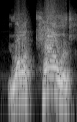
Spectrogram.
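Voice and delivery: high, loud accusation; arguing. A narrator's reading. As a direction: hurl the insult at the pilot. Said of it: "argued Captain Riley".

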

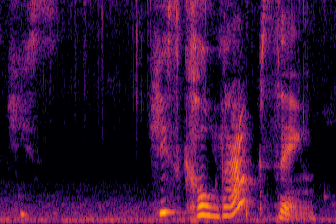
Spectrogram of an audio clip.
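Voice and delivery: staring in disbelief; stunned. A narrator's reading. Alienora gasps as the wizard collapses. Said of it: "in a stunned voice".

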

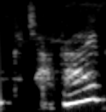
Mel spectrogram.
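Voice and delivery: softly whispered good job; whispered praise. Real, not acted. Teacher whispering praise to the children after the song, hushed.

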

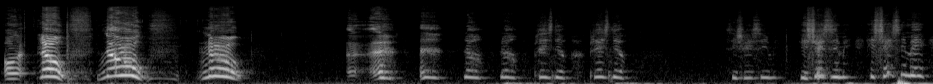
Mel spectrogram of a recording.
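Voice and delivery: high, crying panic; anguished denial. Real, not acted. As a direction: plead while fleeing in terror. Being chased in game.

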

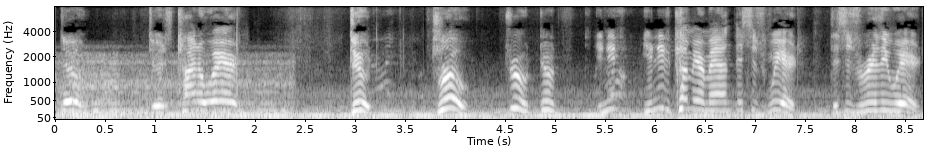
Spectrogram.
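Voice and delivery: spooked and calling for backup; alarmed calling. Acted. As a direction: urgently summon your friend over. Uneasy, summoning friend while searching.

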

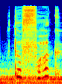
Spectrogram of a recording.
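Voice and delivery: high, very soft disbelief; shaken, barely voiced reaction; stunned hush. Real, not acted. Player recovering from a scare, stunned hush.

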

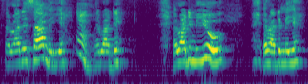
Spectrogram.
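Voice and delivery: ordinary talk

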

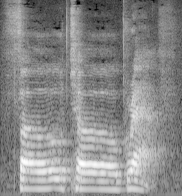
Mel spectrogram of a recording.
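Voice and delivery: pho... to... graph, very slow; broken into syllables. Shown as a demonstration. Teacher breaking up words for class, syllable by syllable. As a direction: give every syllable full weight, slowly. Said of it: "break up our words into syllables".

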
